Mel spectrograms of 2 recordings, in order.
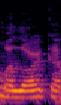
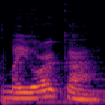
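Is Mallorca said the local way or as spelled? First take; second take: as spelled; local. First: The name is said as it is spelled. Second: The name is said the way locals say it. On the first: "pag binasa mo Mallorca" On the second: "they pronounce it at Mallorca"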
